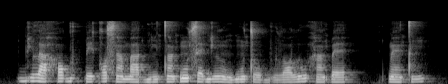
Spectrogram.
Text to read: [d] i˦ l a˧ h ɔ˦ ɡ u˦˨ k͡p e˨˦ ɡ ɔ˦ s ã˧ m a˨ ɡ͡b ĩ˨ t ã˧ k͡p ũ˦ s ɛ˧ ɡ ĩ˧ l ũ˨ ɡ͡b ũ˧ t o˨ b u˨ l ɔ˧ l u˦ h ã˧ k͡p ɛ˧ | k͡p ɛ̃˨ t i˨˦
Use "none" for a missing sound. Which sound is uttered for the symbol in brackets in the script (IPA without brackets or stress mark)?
b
